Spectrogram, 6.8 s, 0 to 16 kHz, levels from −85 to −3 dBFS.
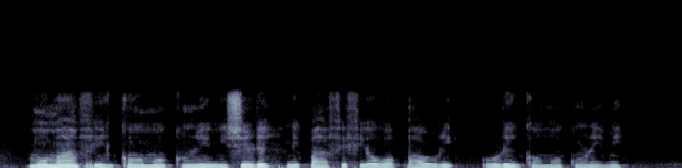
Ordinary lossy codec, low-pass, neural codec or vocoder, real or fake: none; 7.2 kHz; codec, 16 kHz, 8 kbps, FreqCodec, smaller model; fake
